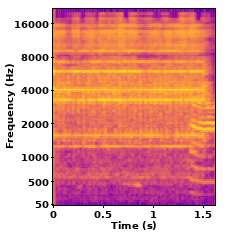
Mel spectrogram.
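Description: A phone rings with steady high electronic tones over a constant background, with a faint voice underneath, during a three-against-one mobile game match.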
